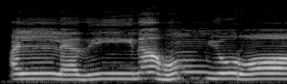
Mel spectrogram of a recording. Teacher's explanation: پہلے واو موجود ہے تو اس واو کو میکسیمم 5 سے 6 الف کے برابر لمبا کر کے پڑھ سکتے ہیں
